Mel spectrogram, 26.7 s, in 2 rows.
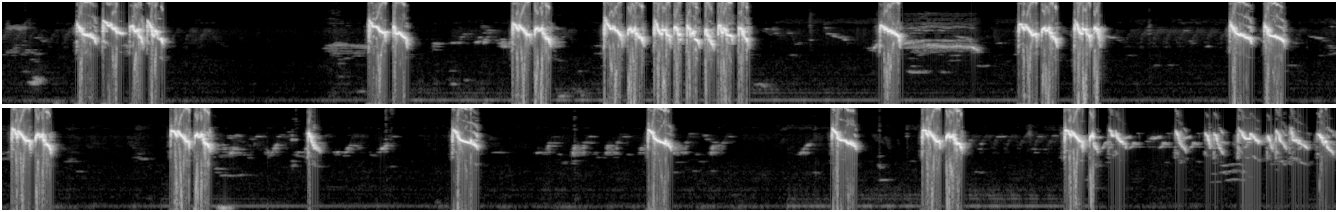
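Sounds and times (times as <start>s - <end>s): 
white-eye song: 0.8s - 1.6s, 3.6s - 4.1s, 5.0s - 7.5s, 8.7s - 11.0s, 12.3s - 13.9s, 15.0s - 16.6s, 17.8s - 18.1s, 19.0s - 20.5s, 21.6s - 21.9s, 22.5s - 23.0s, 24.0s - 26.6s.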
